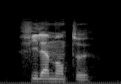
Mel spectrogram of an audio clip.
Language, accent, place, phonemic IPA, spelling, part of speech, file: French, France, Lyon, /fi.la.mɑ̃.tø/, filamenteux, adjective, LL-Q150 (fra)-filamenteux.wav
- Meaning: filamentous; having filaments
